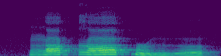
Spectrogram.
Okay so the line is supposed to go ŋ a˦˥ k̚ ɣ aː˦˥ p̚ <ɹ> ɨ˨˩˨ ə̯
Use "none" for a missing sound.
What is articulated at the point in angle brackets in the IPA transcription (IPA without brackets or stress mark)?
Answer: ɹ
